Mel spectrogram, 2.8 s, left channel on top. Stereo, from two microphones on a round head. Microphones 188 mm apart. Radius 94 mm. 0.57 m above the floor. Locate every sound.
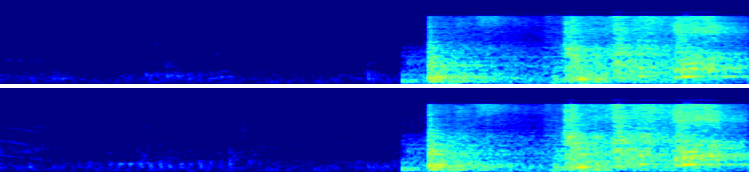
1.5 s crushing: 5° right (ahead or behind), 0.5 m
